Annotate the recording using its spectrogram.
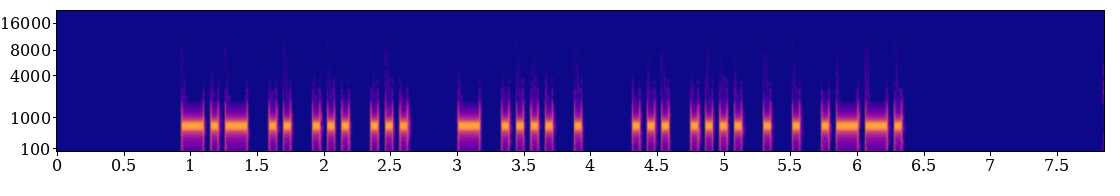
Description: Morse code, heard as a keyed tone, about 22 wpm, 700 Hz. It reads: KISS THE SHEEP
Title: Dit Challenge 22wpm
